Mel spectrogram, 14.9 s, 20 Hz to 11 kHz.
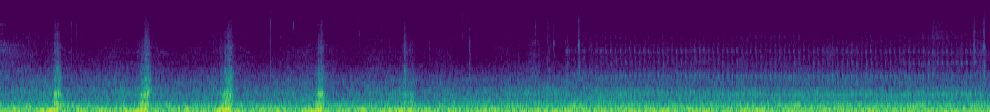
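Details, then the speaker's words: Ford Mustang GT350R on test tune, wrench light on, throttle body codes: deep lumpy rumble with heavy uneven pulse every ~1.5 s, limping on like 3 cylinders in fail-safe; owner suspected crank sensor; tuner says normal fail-safe behavior, fine after clearing. "I mean, I know it fail-safed. That was weird as hell. I have no idea. Now everything's fine. I really thought we just blew it up. It was running on like 3 cylinders."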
